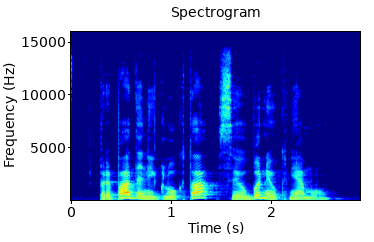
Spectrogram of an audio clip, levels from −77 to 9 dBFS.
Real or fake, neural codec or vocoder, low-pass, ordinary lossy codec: real; none; 14.4 kHz; AAC, 96 kbps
